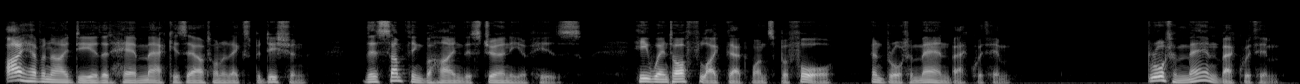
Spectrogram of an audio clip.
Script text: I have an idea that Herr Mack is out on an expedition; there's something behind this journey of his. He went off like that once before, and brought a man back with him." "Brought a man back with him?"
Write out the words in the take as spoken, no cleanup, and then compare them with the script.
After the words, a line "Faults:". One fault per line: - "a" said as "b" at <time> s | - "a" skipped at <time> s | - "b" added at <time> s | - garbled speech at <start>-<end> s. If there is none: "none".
I have an idea that Herr Mack is out on an expedition; there's something behind this journey of his. He went off like that once before, and brought a man back with him." "Brought a man back with him?"
Faults:
none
